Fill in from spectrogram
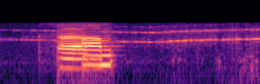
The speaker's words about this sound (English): See, all of our sirens, this is the proof to our listeners of how New York we are. Sorry about that. I live right next to a major crosstown street, so we often get fire trucks and ambulances.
